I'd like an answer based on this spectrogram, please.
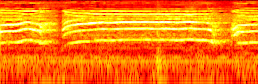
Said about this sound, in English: And speaking of toys, well, I have to talk about this some other time, but you can all now listen to my flying monkey. Can you? Ah. There we go.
